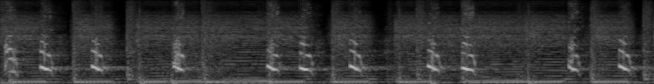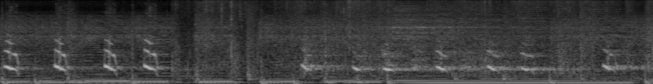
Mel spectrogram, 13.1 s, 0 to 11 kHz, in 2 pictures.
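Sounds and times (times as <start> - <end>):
dog barking sharply: 0.0 - 2.0, 2.7 - 4.8, 5.7 - 8.2
background music with low bass: 0.0 - 13.0.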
